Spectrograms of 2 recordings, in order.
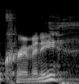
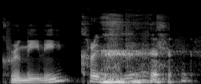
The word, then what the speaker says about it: Crimini: And he's just always in these situations like, I don't know, Criminy.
